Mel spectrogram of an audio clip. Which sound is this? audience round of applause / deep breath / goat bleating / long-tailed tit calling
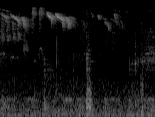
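long-tailed tit calling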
